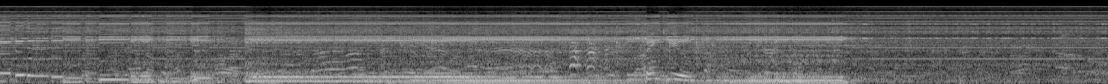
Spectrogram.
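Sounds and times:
jazz band holding a chord: 0.0 - 8.6
thin high whine: 0.0 - 11.0.

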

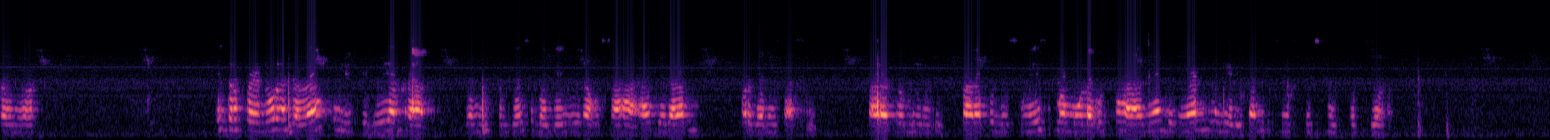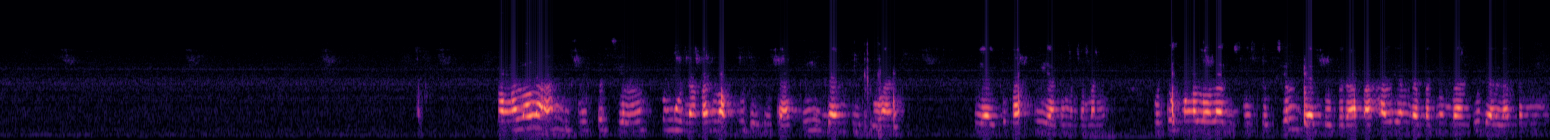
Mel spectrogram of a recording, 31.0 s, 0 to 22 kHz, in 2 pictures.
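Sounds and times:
person speaking over call: 0.0 - 0.4, 2.2 - 13.9, 20.5 - 24.6, 25.3 - 31.0.

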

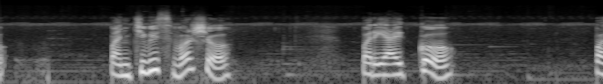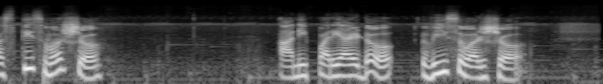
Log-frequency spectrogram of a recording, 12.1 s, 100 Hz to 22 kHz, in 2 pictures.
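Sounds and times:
high-pitched insect trill: 0.0 - 12.0
person speaking: 6.0 - 7.2, 8.8 - 11.3.

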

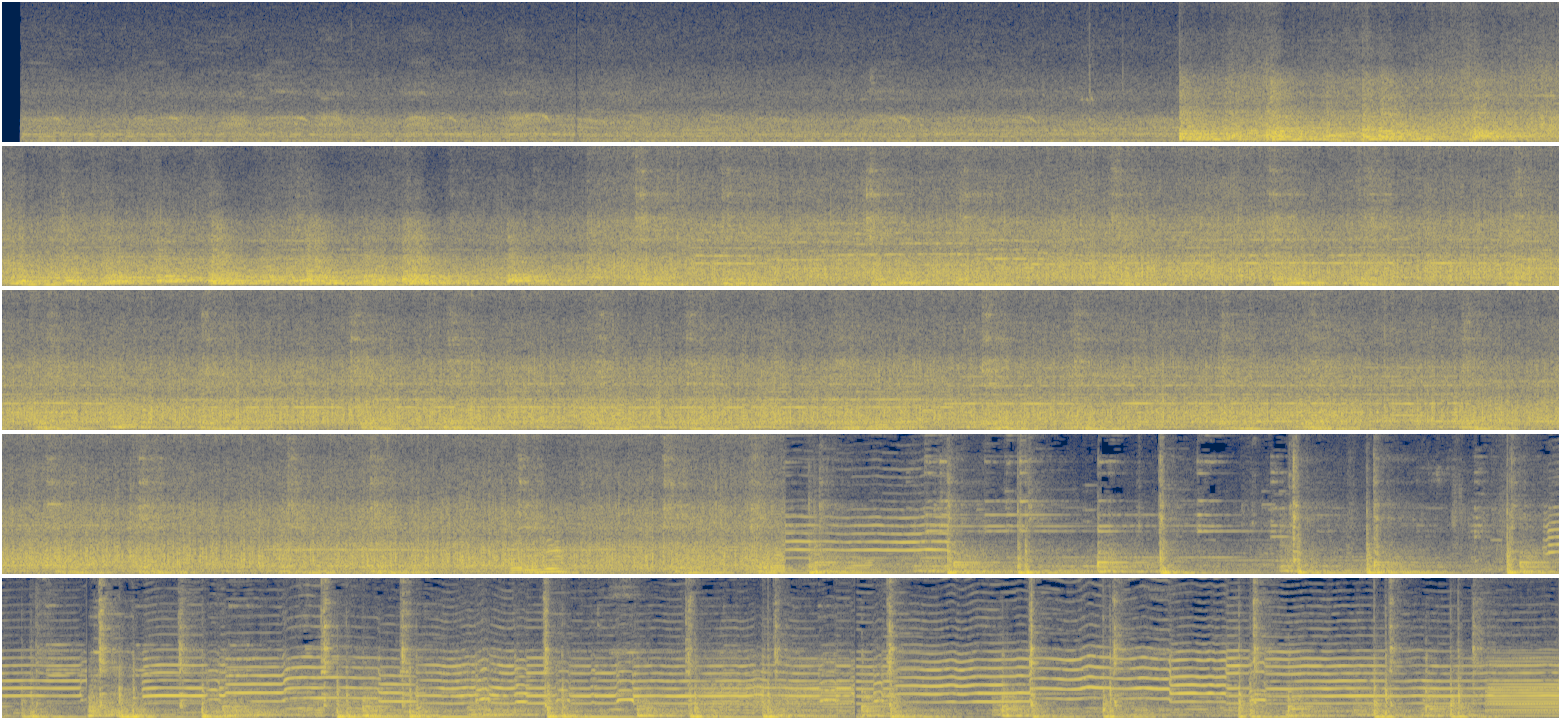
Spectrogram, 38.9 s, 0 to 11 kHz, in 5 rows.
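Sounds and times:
loud drumming: 5.9 - 38.9
murmur of voices: 7.8 - 31.1
high held instrumental tones: 7.8 - 38.9.

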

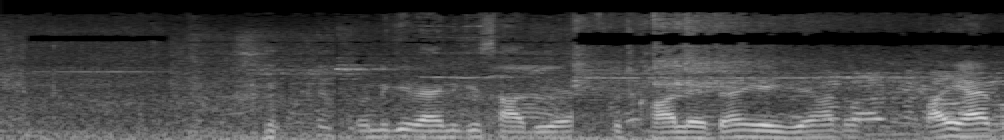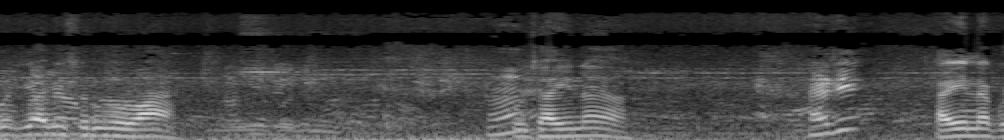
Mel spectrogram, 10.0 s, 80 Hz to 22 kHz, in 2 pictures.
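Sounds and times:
low rumble of traffic: 0.0 - 10.0
people's voices: 1.0 - 10.0.

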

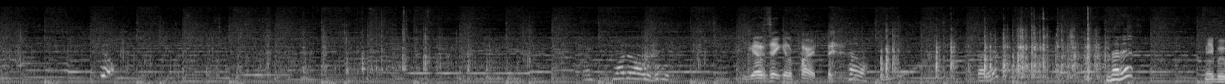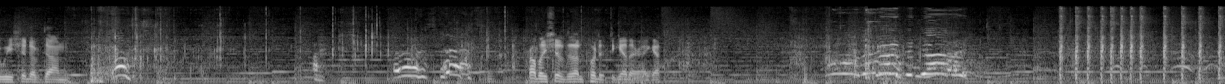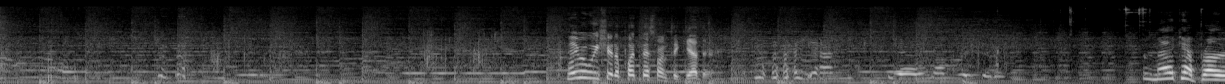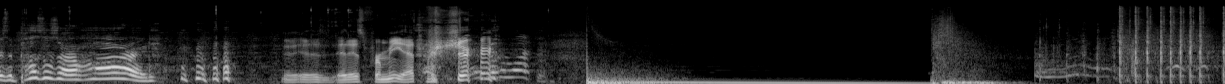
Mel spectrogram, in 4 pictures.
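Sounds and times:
background music: 0.0 - 47.0
paintball marker rapid shots: 22.8 - 24.6, 47.9 - 49.0.

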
